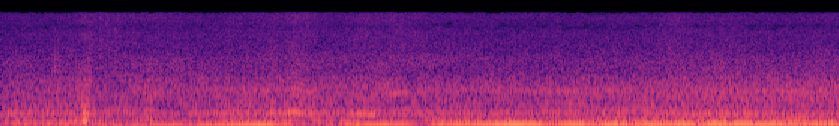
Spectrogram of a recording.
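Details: Bees buzzing, with a deep, loud drone that rises and falls in pitch as one flies close, over a softer background hum.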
